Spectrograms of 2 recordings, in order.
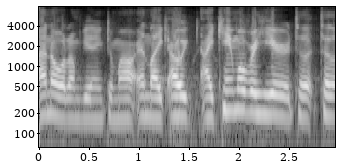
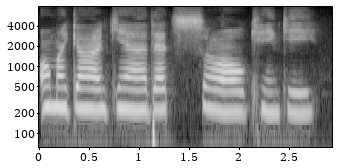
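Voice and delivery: slow, faked girlish voice; 4 semitones higher than usual. Retelling own reply to him, in a put-on girly voice. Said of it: "I got mixed up with the girl voice".

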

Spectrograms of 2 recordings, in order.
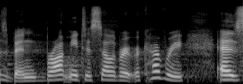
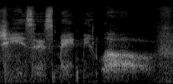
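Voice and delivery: soft, slow, hushed, drawn-out whispering. Retelling what a woman at the table whispered: imitating someone whispering. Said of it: "she was whispering this name".

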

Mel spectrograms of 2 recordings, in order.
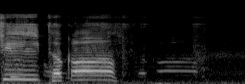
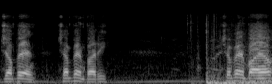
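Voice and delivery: plain

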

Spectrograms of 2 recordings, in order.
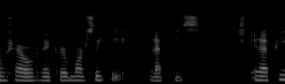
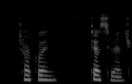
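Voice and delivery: plain reading voice

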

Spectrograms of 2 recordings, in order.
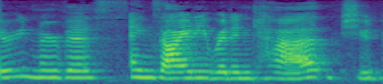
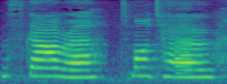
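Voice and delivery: English accent, higher pitch; 2 semitones higher than usual. Saying words the other speaker called fun to say, in an English accent. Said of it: "Mascara is another really fun word to say in an English accent".

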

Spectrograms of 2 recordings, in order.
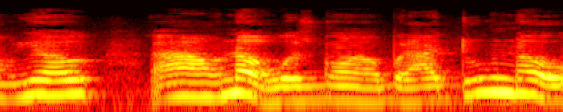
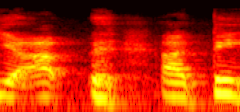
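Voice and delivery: mock, imitated stuttering speech. Retelling how someone answered a question about leaving the store: imitating someone stuttering. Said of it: "he starts stuttering and shit like".

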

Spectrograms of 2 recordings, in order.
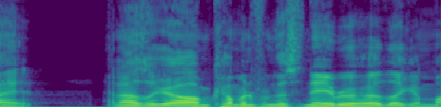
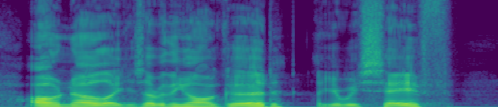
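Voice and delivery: put-on feigned worried tone. Retelling how a friend fooled a cop: imitating fake concern. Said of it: "puts on the most bullshit concerned face ever and goes".

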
